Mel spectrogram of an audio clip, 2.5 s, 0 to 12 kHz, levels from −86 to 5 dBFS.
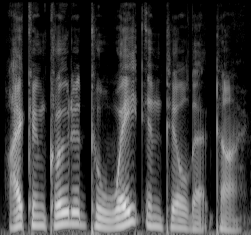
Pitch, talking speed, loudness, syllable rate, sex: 125 Hz, 165 wpm, -19 LUFS, 4.2 syllables/s, male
